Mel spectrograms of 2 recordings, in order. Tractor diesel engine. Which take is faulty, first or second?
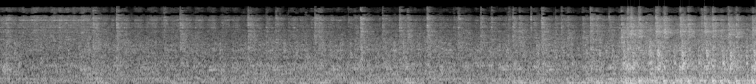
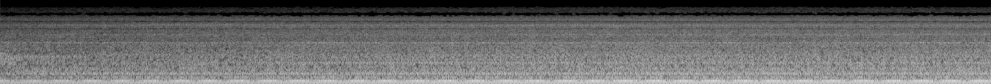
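first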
